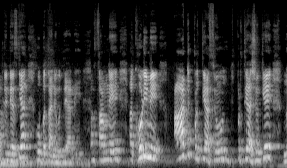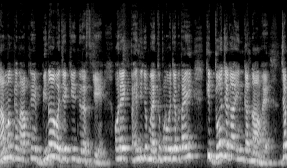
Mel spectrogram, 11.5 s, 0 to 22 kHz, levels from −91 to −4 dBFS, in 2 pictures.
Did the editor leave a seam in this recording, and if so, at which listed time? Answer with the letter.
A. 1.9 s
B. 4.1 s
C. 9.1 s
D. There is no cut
A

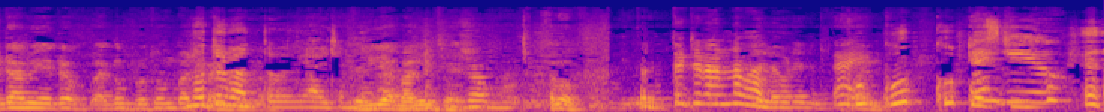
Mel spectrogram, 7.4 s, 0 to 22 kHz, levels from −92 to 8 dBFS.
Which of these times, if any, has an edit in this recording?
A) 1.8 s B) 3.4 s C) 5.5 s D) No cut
D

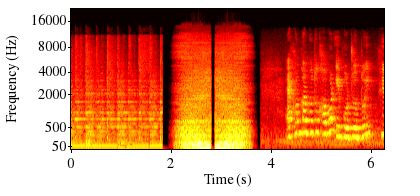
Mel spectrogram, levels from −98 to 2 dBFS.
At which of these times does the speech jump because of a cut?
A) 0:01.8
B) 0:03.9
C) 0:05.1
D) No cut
D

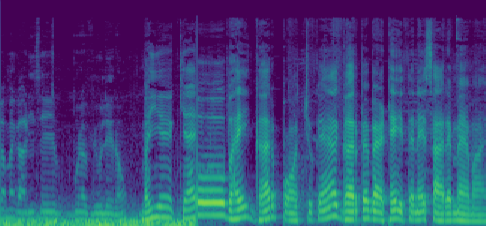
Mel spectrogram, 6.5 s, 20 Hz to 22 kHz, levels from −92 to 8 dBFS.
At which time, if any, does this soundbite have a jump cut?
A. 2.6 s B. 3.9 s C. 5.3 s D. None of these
A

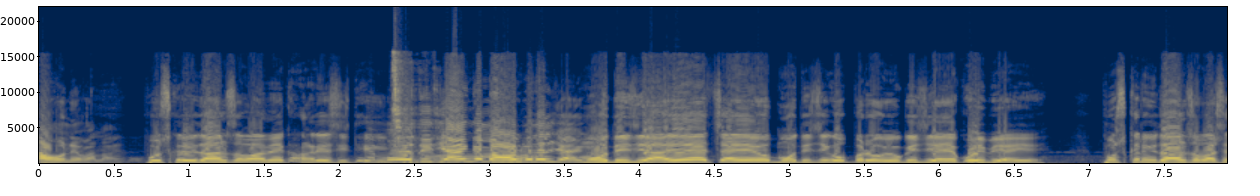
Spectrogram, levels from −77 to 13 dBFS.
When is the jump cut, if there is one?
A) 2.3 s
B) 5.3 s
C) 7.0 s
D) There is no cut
A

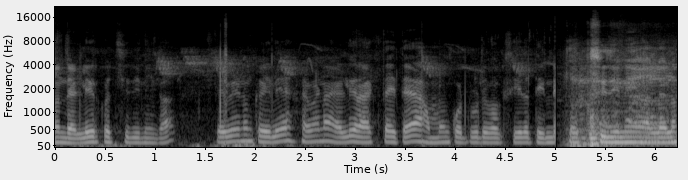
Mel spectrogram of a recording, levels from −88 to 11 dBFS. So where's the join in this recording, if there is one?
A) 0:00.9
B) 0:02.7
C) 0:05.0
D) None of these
C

